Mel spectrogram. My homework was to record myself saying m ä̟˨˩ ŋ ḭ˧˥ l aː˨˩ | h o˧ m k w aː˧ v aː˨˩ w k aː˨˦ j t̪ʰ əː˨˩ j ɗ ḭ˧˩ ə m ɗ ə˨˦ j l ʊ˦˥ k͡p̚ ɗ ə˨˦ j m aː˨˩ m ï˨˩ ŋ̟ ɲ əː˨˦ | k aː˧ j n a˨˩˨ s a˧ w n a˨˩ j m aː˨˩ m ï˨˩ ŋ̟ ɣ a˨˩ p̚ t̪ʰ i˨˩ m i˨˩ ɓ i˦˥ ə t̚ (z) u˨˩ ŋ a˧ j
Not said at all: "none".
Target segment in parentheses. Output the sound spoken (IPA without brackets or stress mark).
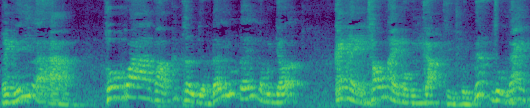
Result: z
